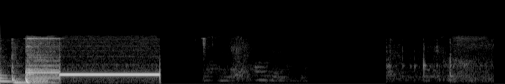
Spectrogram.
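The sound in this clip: Telephone line tone as a call is transferred to a specialist: a short, chord-like burst, then a steady single tone lasting about a second. Faint, broken sounds follow after a brief silence.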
